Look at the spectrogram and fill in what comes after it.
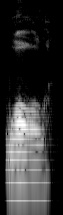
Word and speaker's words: Woll: Not Woll, but Woll, W-O-L-L.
